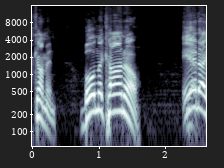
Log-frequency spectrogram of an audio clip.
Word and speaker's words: Bull Nakano: Bull Nakano.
